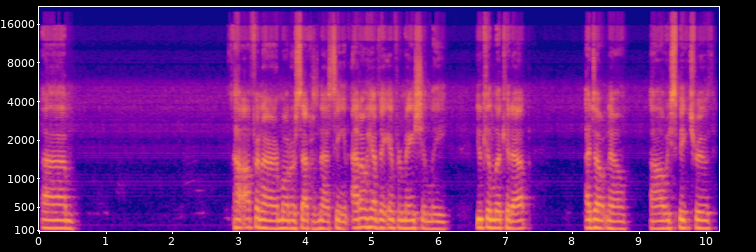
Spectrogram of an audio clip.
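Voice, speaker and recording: A driving instructor answers viewer questions during a live stream, speaking bluntly and emphatically and repeating himself for stress. His voice is fairly high in pitch with a darkish tone.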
